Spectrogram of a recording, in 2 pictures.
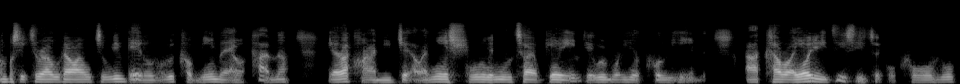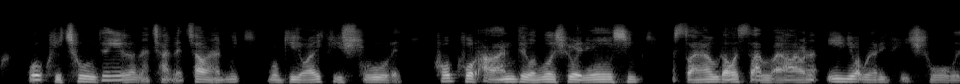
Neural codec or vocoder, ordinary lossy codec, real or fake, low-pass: codec, 16 kHz, 0.5 kbps, FreqCodec, larger model; Opus, 64 kbps; fake; 7.2 kHz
